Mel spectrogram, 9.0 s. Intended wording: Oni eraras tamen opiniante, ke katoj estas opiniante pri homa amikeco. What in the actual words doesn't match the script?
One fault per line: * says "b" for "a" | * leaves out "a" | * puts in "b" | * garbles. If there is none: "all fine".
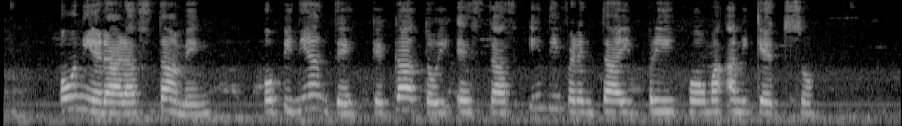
* says "indiferentaj" for "opiniante"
